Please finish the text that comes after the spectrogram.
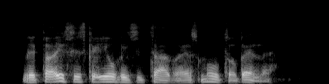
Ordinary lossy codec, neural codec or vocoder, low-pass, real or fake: AAC, 48 kbps; codec, 16 kHz, 4 kbps, FunCodec, trained on LibriTTS, 50 frames a second; 7.2 kHz; fake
